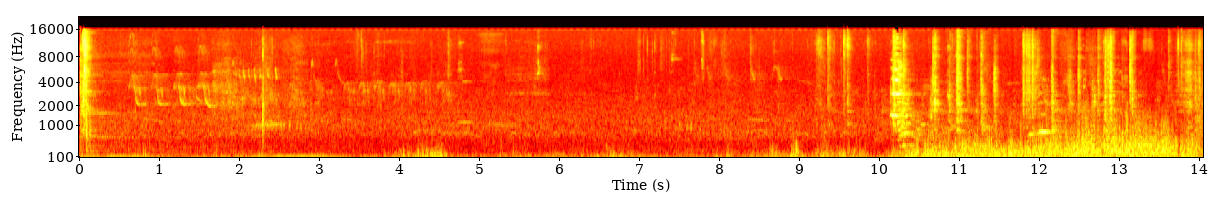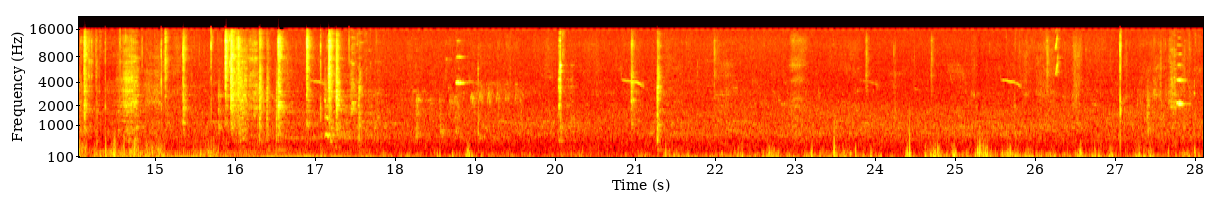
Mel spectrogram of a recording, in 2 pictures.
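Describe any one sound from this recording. Metal rings and chains clink and rattle on a playground frame.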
